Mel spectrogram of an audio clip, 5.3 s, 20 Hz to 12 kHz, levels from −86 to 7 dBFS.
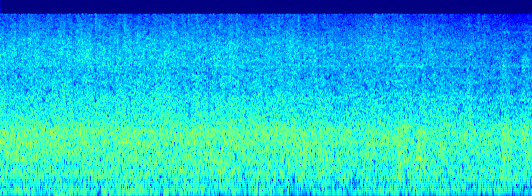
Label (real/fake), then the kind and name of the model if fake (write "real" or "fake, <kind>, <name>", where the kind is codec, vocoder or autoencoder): real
